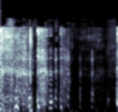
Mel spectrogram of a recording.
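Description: A string of short, harsh coughs: a few quick bursts in the first second, a brief pause, then one more cough at the end.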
